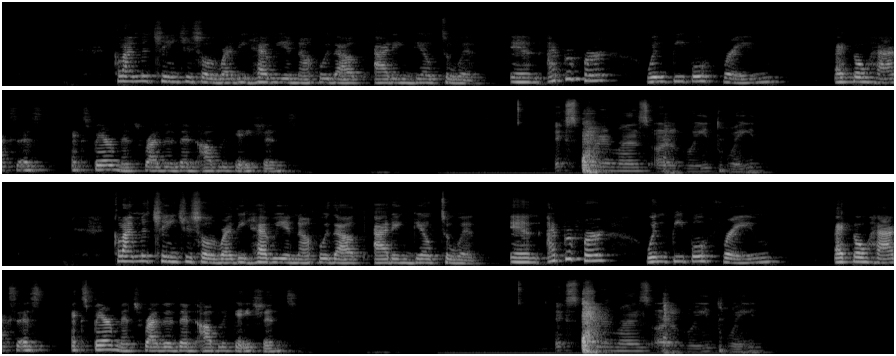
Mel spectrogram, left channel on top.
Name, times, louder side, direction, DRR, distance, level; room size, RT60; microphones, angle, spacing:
voice 1, 1.1-4.7 5.1-6.1 6.4-7.8 8.3-9.3 9.6-11.8 14.7-14.9 15.5-15.6, right 4 dB, 85° right, 0.6 m, -32 dB
voice 2, 14.4-16.5, left 3 dB, 65° left, 1.0 m, -42 dB
3.4 x 2.4 x 4.2 m
head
